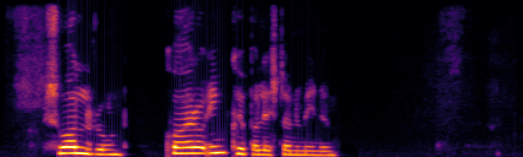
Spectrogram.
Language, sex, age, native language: Icelandic, male, 11, Icelandic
